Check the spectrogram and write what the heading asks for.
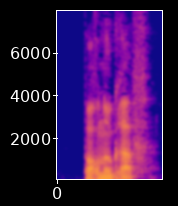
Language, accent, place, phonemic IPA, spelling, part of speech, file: French, France, Lyon, /pɔʁ.nɔ.ɡʁaf/, pornographe, noun, LL-Q150 (fra)-pornographe.wav
- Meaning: pornographer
